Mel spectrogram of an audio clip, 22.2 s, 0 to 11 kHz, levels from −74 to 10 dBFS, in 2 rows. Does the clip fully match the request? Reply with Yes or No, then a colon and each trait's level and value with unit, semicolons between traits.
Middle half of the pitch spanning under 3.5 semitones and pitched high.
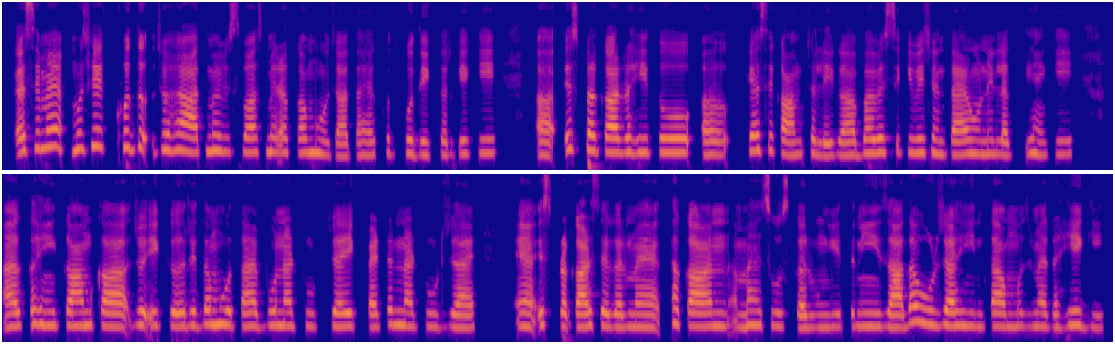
Yes: narrow, 2.4 semitones; high, 235 Hz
